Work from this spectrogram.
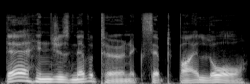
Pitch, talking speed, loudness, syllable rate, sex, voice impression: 105 Hz, 170 wpm, -14 LUFS, 4.2 syllables/s, male, very masculine, very adult-like, slightly middle-aged, very thick, tensed, powerful, slightly bright, soft, slightly muffled, fluent, very cool, very intellectual, slightly sincere, very calm, very mature, very friendly, very reassuring, very elegant, slightly wild, very sweet, slightly lively, very kind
